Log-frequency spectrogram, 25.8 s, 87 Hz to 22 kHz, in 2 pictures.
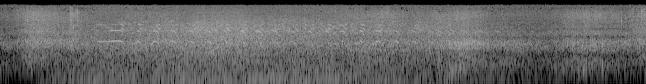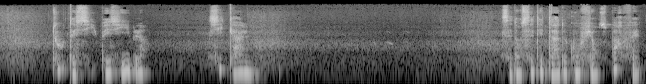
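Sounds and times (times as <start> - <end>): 
steady wash of ocean waves: 0.0 - 25.8
seagulls calling: 1.6 - 10.8, 20.3 - 21.2
speech: 14.0 - 15.9, 17.2 - 18.2, 23.3 - 25.8.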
